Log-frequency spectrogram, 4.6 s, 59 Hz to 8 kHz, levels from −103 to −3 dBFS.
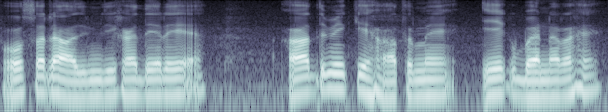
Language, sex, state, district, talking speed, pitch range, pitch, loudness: Hindi, male, Uttar Pradesh, Saharanpur, 185 wpm, 120-140 Hz, 125 Hz, -17 LUFS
